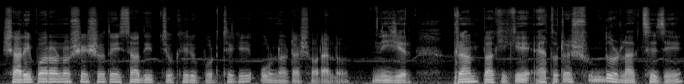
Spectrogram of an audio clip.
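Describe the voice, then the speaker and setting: Brief: male narrator, lowish voice, calm romantic storytelling. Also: moderate pace, slight background noise.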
